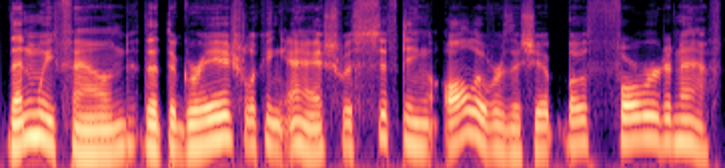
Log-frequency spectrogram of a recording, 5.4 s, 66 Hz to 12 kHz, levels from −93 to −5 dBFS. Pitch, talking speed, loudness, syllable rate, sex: 140 Hz, 200 wpm, -17 LUFS, 4.2 syllables/s, male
